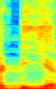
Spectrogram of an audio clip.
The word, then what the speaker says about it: dear: जैसे डी से लिखेंगे ड और ई के साथ आर है, ई ए के साथ आर, तो इसका उच्चारण बड़ी ई की मात्रा यह लिखेंगे, आर से र, तो यह डियर हो गया।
